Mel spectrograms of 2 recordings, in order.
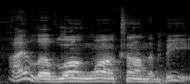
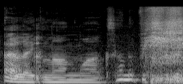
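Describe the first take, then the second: First: It is said in a plain, unseductive way. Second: It is said in a sexy, seductive way.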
